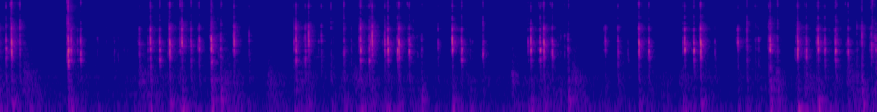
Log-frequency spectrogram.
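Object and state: Plastic computer keyboard being typed on.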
